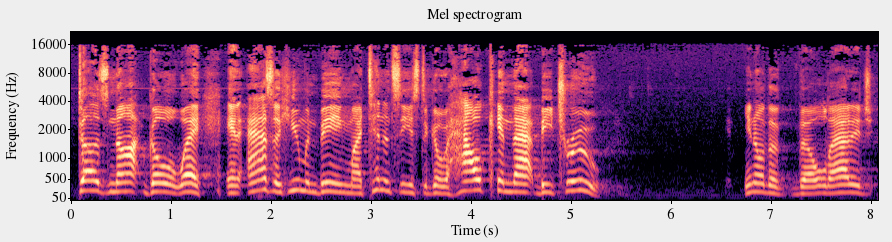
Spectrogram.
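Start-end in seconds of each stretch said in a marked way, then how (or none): 3.8-5.3 loud, high, drawn-out incredulity; acted disbelief. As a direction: exclaim it slowly in disbelief. Acted human disbelief at promise.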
